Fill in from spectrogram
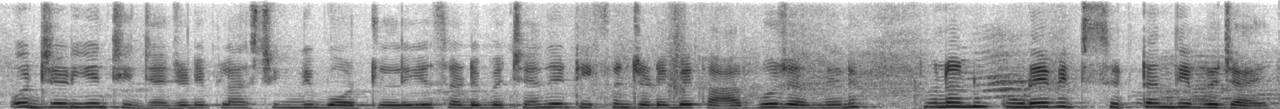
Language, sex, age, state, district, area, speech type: Punjabi, female, 30-45, Punjab, Ludhiana, urban, spontaneous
